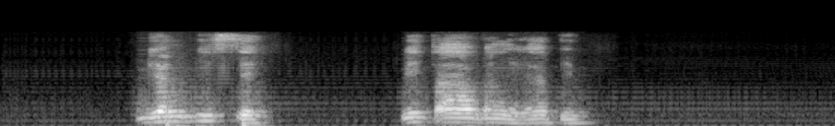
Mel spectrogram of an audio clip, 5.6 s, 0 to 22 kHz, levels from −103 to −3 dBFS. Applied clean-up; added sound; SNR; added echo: neural separator model SepFormer DNS4.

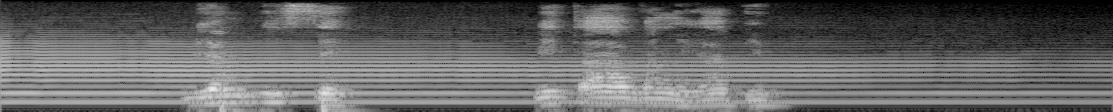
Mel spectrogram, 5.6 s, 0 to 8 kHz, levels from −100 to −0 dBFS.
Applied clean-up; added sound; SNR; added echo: none; Trumpet; 3 dB; reverberation time 0.2 s.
